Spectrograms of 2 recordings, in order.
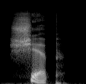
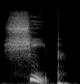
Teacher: Ship has a short I sound. Sheep has a long e sound.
